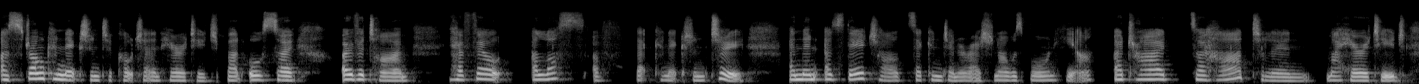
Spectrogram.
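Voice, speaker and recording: A woman with an Australian accent speaks at a fairly slow pace in a medium pitch with ordinary pitch variation, over a quiet background. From rural Western Australia. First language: Greek. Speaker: novelist. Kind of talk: interview.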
